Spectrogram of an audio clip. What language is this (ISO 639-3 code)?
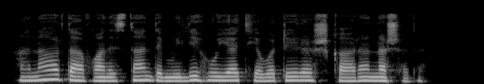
pus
